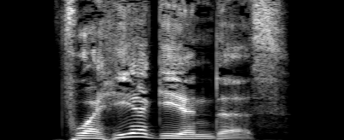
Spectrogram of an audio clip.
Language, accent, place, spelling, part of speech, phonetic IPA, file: German, Germany, Berlin, vorhergehendes, adjective, [foːɐ̯ˈheːɐ̯ˌɡeːəndəs], De-vorhergehendes.ogg
- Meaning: strong/mixed nominative/accusative neuter singular of vorhergehend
